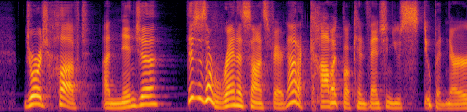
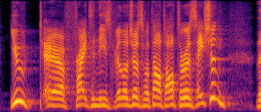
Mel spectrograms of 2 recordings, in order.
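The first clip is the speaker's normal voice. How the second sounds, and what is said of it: Gruff Japanese-sounding accent. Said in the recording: “The ninja shot back in a gruff Japanese-sounding accent.”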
